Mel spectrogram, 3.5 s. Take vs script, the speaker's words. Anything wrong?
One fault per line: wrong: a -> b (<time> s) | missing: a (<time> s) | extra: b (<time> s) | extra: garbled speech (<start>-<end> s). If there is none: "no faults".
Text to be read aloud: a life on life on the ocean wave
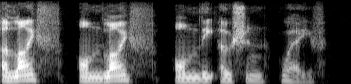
no faults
